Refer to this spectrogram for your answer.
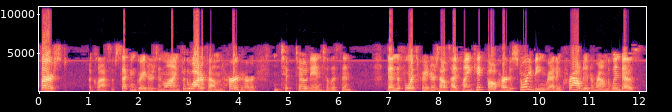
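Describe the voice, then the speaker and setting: A woman reading a children's storybook aloud as expressive narration, with dramatic, emphatic phrasing. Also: medium pitch, moderate pace, lo-fi sound.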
